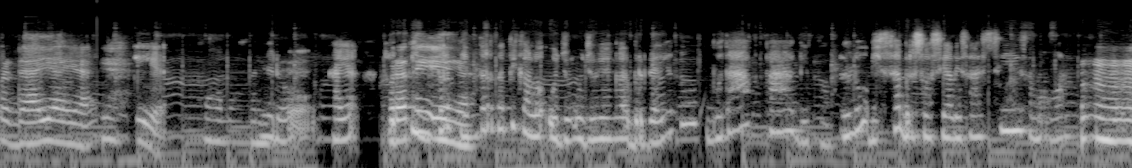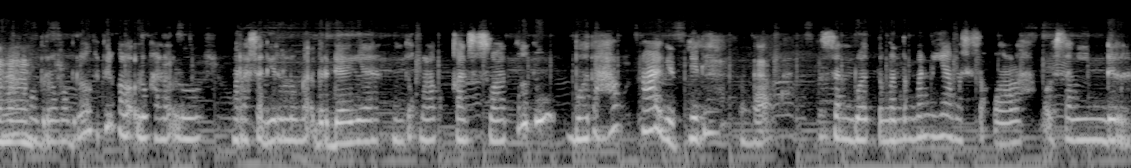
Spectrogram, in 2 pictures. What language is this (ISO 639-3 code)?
ind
